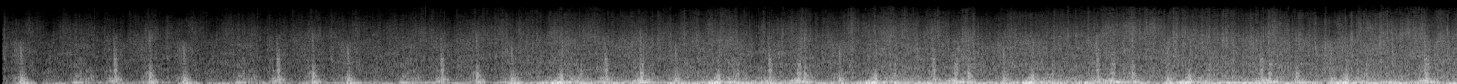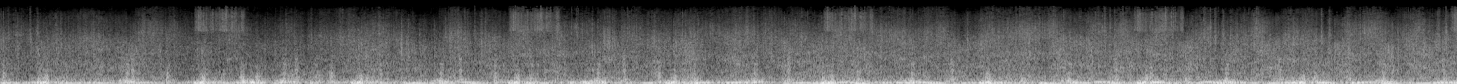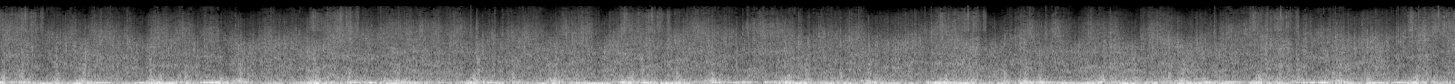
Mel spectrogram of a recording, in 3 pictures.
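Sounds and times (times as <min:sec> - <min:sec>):
torrential rain: 0:00.0 - 0:43.6.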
